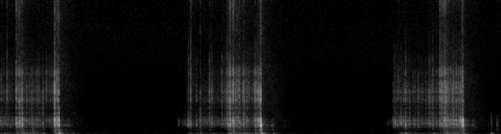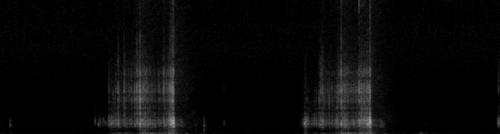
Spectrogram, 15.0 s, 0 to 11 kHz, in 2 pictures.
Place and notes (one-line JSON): {"title": "Mont-Saint-Guibert, Belgique - Famished snail eating", "date": "2016-05-31 21:40:00", "description": "Recording of a famished snail, eating a carrot. This poor snail was completely starving in the garden. I embarked him and I gave him a good carrot. At the beginning, he was extremely afraid, but a few time after, he was so happy of this improvised meal !\nWhat you hear is the radula, the snail tongue, scratching methodically the carrot. It was completely magical to hear him on the first seconds, as this is normally inaudible, I let him eating a banquet ! I named him \"Gerard\" the Snail ;-)", "latitude": "50.64", "longitude": "4.61", "altitude": "116", "timezone": "Europe/Brussels"}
